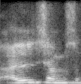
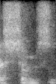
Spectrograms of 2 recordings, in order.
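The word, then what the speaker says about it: الشمس: Okay, so when al is prefixed to the noun beginning with the solar letter, the lam of al is assimilated to the solar letter. இப்போ example அல் ஷம்ஸ் becomes is pronounced அஷம்ஸ்.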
